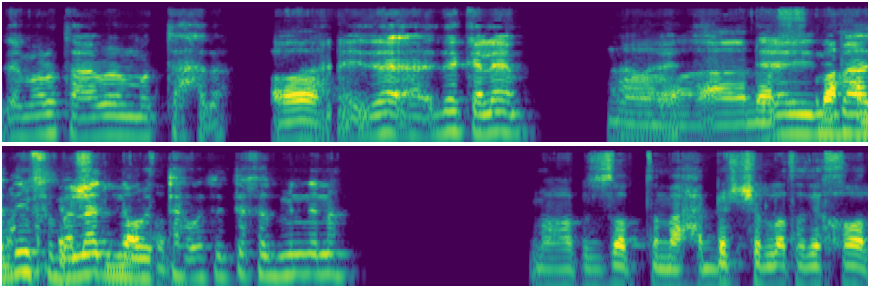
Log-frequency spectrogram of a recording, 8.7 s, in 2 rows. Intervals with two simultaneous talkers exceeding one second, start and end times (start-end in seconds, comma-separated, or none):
3.1-5.3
